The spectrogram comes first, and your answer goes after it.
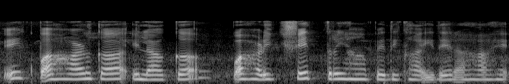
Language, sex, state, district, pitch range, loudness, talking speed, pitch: Hindi, female, Madhya Pradesh, Dhar, 220-250 Hz, -21 LUFS, 140 wpm, 235 Hz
